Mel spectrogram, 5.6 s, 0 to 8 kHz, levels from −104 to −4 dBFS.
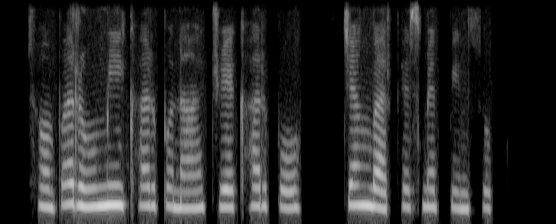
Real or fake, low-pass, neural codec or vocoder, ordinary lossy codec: real; 7.2 kHz; none; Opus, 16 kbps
